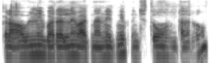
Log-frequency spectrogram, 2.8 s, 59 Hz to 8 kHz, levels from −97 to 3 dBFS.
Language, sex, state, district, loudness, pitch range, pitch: Telugu, male, Telangana, Nalgonda, -22 LUFS, 105-115 Hz, 110 Hz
